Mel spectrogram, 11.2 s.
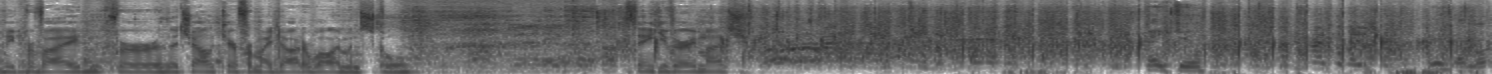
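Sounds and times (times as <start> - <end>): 
speech: 0.0 - 3.7, 4.8 - 5.9, 8.6 - 9.3
audience applause: 4.3 - 11.1.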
